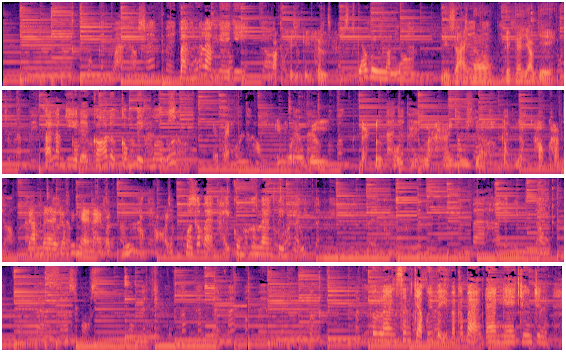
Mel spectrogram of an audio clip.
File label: vietnamese; SBS Vietnamese; Bạn muốn làm nghề gì (7) Kỹ sư phần mềm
